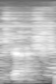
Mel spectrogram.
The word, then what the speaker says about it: cache: Cache is another concept that we use a lot in IT, and it's not cash as in money. Sorry to disappoint you. It pronounces, the pronunciation is actually cache.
